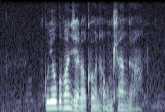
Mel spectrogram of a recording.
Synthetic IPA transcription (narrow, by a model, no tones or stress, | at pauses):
k̬ujok̬uɓand͡ʒʱɛlwakʰɔna̰um̩ɬaŋʱaːnɔ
